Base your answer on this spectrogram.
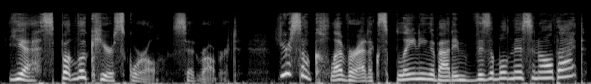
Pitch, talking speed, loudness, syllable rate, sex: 240 Hz, 170 wpm, -18 LUFS, 5.5 syllables/s, female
